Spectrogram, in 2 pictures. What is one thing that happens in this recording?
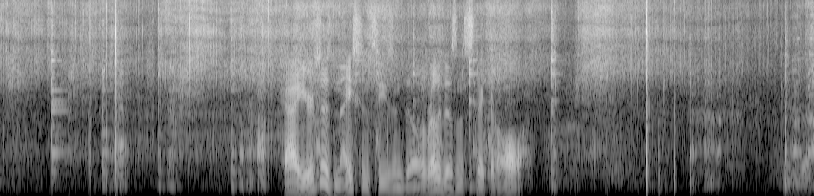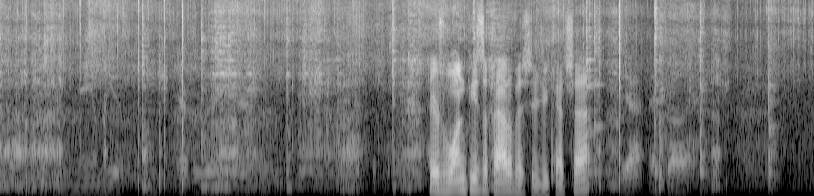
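Eggs sizzle and crackle in a hot pan.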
